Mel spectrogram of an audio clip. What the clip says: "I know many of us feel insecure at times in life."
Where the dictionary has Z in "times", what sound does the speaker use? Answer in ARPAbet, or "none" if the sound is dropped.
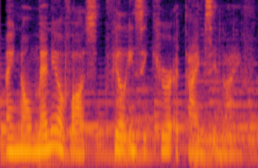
S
